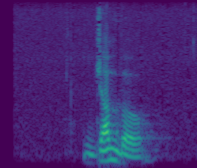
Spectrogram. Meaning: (adjective) Especially large or powerful; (noun) 1. An especially large or powerful person, animal, or thing 2. An elephant 3. A platform-mounted machine for drilling rock
- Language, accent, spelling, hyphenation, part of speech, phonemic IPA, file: English, General American, jumbo, jum‧bo, adjective / noun, /ˈd͡ʒʌmboʊ/, En-us-jumbo.ogg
